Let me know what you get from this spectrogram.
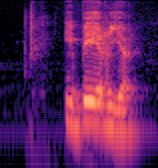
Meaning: an Iberian
- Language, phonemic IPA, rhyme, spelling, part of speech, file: Dutch, /ˌiˈbeː.ri.ər/, -eːriər, Iberiër, noun, Nl-Iberiër.ogg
